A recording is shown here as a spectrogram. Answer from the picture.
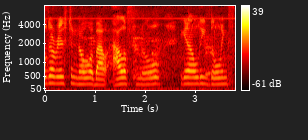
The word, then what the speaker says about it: Aleph-Null: The symbol is often pronounced Aleph-Null rather than Aleph-0, Probably because null is the word for zero in Georg Cantor's native language of German.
